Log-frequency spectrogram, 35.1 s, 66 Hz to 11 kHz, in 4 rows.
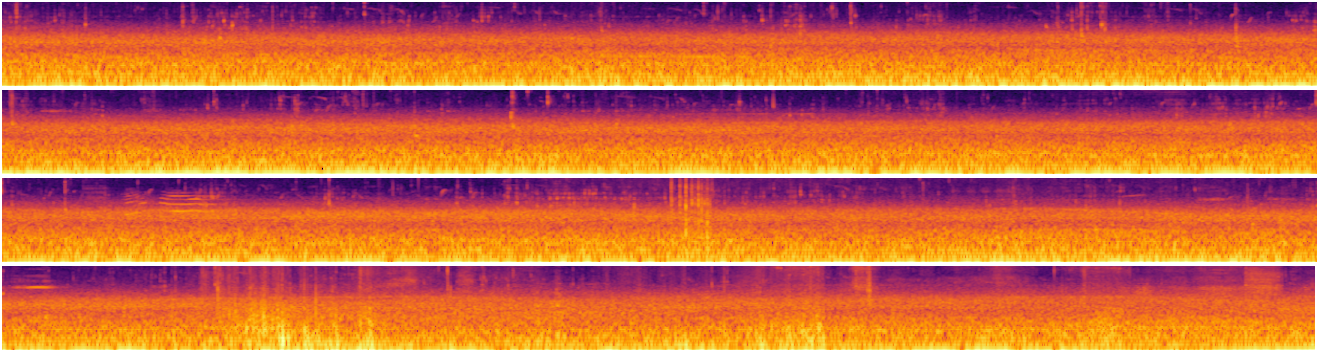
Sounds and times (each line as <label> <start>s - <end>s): river ripples on the landing stage 0.0s - 35.0s
wind ruffles the microphones 21.0s - 35.0s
